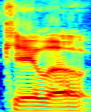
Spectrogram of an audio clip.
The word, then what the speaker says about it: Qalo: Is it Kalo? It is Kalo, yeah.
